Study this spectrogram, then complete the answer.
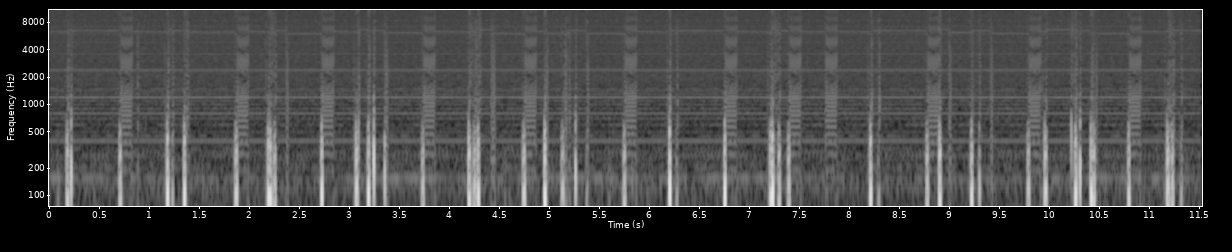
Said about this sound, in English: When you take an EM pickup coil and put it on top of your Sky Q box, you might get a noise like this, which is rather rhythmical and cool.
